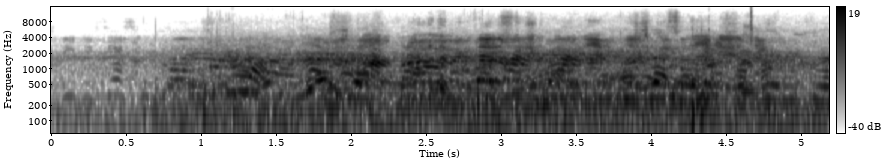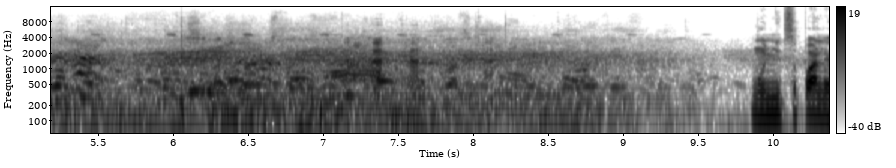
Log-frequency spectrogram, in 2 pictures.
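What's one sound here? Young men shout and call to one another outdoors.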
